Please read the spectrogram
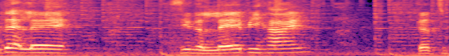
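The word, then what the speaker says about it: leh: Yeah, L-E-H, by the way. It's pronounced lay.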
